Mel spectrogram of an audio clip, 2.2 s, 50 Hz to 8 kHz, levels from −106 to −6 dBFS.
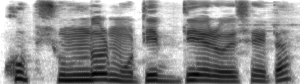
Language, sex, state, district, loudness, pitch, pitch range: Bengali, male, West Bengal, Paschim Medinipur, -15 LUFS, 190 Hz, 175-205 Hz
